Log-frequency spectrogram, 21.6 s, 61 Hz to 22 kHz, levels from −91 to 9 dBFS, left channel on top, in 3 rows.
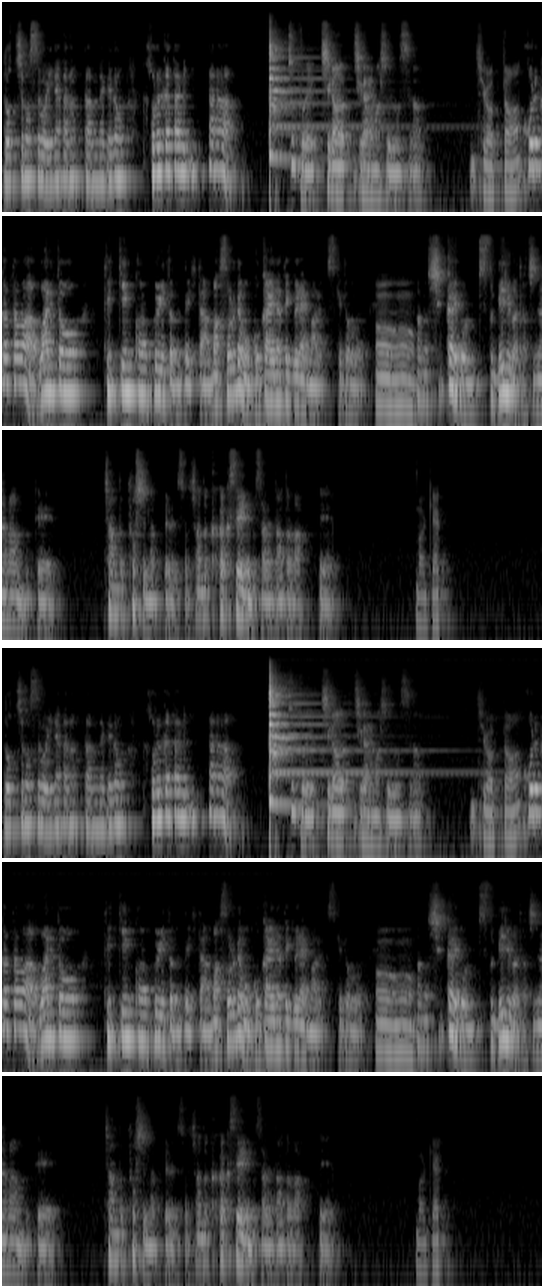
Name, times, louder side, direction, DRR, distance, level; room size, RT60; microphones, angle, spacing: voice 1, 0.0-3.1 3.8-5.6 6.9-12.1 12.7-15.1 15.8-18.8, left 2 dB, 40° left, 0.7 m, -37 dB
sound 1, 3.5-6.8 10.0-10.1, right 7 dB, 35° right, 0.6 m, -39 dB
voice 2, 6.2-6.9 12.2-12.8 19.9-20.2, left 2 dB, 70° left, 1.2 m, -42 dB
14.0 x 13.0 x 3.2 m
head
